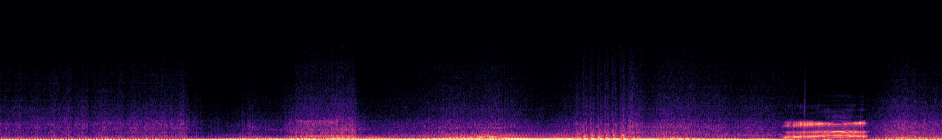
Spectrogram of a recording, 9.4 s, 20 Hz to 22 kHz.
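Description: A 2022 vehicle fitted with a Magnaflow Overland Series exhaust revs repeatedly, its loud, close engine note rising and falling in several sweeping pulls over a steady idle rumble.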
